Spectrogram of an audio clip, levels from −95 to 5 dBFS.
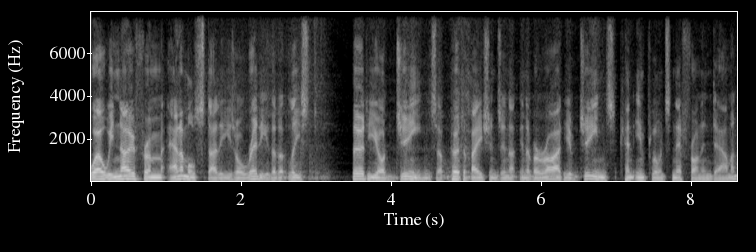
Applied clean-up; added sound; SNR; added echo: neural mask model RNNoise.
